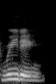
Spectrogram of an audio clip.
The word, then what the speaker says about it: Reading: And if you read it according to rules, it's just like reading, just like the word to read in the continuous form, but they would pronounce it Reading. And there is no rule. You just have to know.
